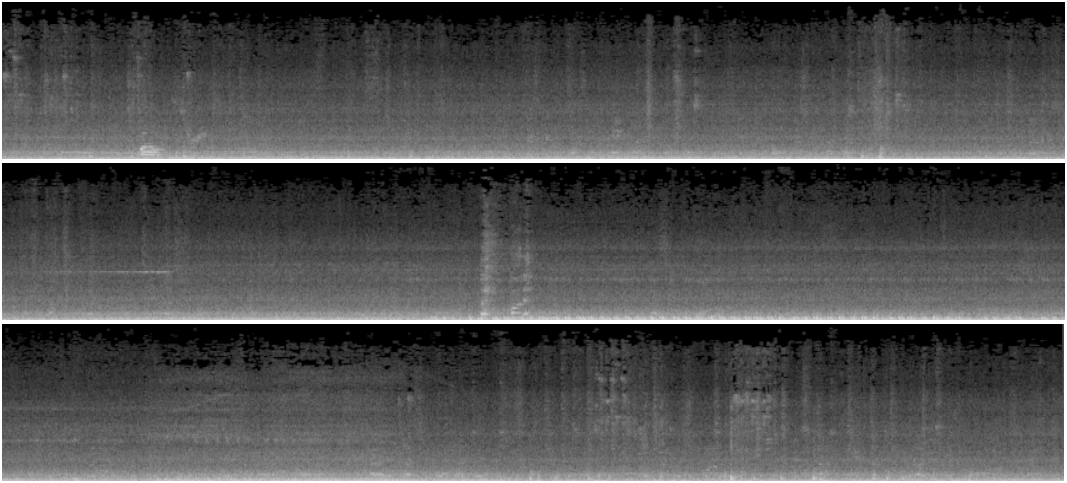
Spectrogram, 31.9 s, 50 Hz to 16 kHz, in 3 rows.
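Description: The Caterpillar C13 ACERT diesel engine of a 2009 NABI 40-SFW transit bus, heard from the rear seat while the bus is under way. It is a steady low drone whose note swells a little about halfway through and again later on.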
